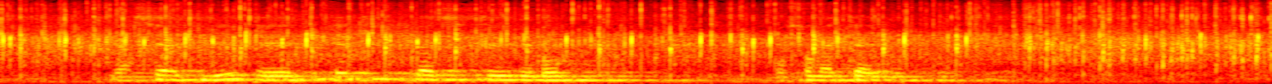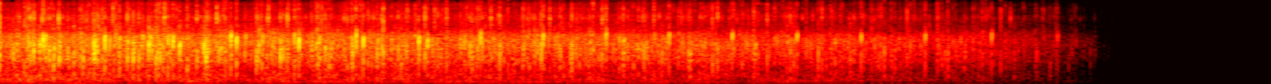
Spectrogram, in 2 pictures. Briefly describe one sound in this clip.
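An audience applauds and then the applause fades away.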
